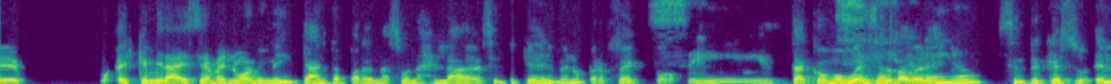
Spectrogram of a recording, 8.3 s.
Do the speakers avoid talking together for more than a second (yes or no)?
no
